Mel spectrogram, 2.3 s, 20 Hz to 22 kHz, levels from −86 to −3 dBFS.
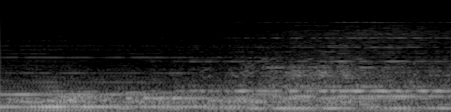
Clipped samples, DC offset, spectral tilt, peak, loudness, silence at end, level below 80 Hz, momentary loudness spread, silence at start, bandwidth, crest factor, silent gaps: under 0.1%; under 0.1%; -7.5 dB/octave; -24 dBFS; -38 LUFS; 0 s; -56 dBFS; 3 LU; 0 s; 11 kHz; 12 dB; none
